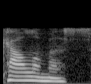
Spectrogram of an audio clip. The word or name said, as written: calamus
